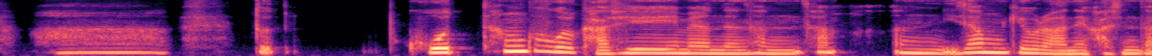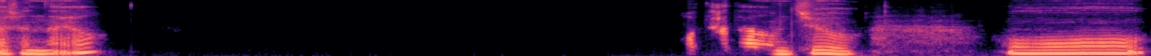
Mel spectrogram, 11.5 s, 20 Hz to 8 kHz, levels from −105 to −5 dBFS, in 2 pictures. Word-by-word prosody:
아 225 0 -7 0.4
또 - - -3 0.7
곧 230 0 +6
한국을 290 -4 +5
가시면은 190 -1 +1
한 175 -3 -1
3 250 +1 -2 0.3
한 200 -5 +1
2-3 230 +1 +4
개월 205 -5 0
안에 165 0 0
가신다 170 +1 -3
하셨나요? 175 +9 -3 2.9
어 - - -11
다다음 170 -4 -4
주. 165 -2 -3 0.7
어. 180 +3 -1
195 Hz, 150 characters per minute, -23 LUFS, 175-230 Hz, 2.9 s, 곧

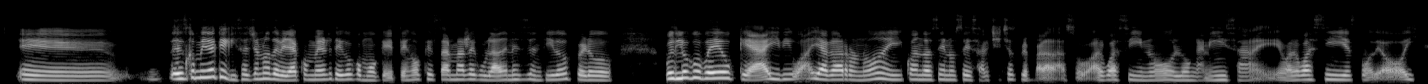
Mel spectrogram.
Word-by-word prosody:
eh, 195 -3 -1 0.3
mm, 235 - -18
es 255 +1 +9
comida 320 +2 +5
que 330 -4 +3
quizás 220 +2 -5
yo 245 - -2
no 260 - +1
debería 205 -4 +4
comer, 225 +1 -2
te 235 - +1
digo, 230 +1 +1
como 200 -3 -3
que 100 - -6
tengo 105 +2 -6
que 235 - -5
estar 220 - -2
más 225 0 -1
regulada 215 -3 0
en 215 - -5
ese 225 0 -6
sentido, 225 +2 -3
pero, 200 -3 0 0.5
pues, 270 +1 +7
luego 300 +2 +6
veo 280 -1 +7
que 230 - 0
hay 255 - +3
y 235 - -4
digo: 240 +1 -5
"Ay, 260 - 0
agarro", 220 -2 +3
¿no?, 225 +6 -1
ahí 220 -5 -2
cuando 225 -1 -1
hace, 215 +2 -2
no 215 - -6
sé, 210 -1 -4
salchichas 200 +5 -12
preparadas 380 - -6
o - - -8
algo 215 - -2
así, 200 -1 -5
¿no? 190 +1 -6
O 210 - -4
longaniza, 195 0 -8
eh, - - -12
o - - -6
algo 210 +1 -1
así, 220 0 -4
y 210 - 0
es 210 - -9
como 110 +1 -9
de: - - -7
"Ay", 115 0 -4
220 Hz, 230 wpm, -21 LUFS, 200-235 Hz, 0.5 s, es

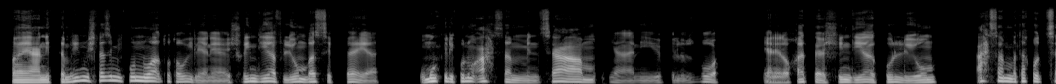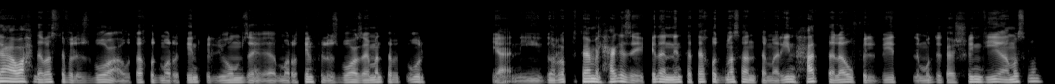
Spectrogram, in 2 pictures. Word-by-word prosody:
فيعني 105 0 +7
التمرين 120 - +2
مش 175 - -1
لازم 180 0 +3
يكون 175 +1 +3
وقته 155 -3 +3
طويل، 125 -6 -2
يعني 80 -1 -3
20 125 +12 -1
دقيقة 135 +1 +3
في 120 - -11
اليوم 120 +3 +2
بس 125 +1 +1
كفاية 90 -9 -1 0.5
وممكن 145 -1 +4
يكونوا 145 +3 +1
أحسن 125 -6 -2
من 90 -3 -3
ساعة 125 +2 +4
م 105 -1 -1
يعني 85 -3 -10
في 90 - -31
الأسبوع. 105 +7 -5 0.5
يعني - - -1
لو - - -1
خدت - - -2
20 110 -1 +1
دقيقة 105 -1 +2
كل 110 -3 0
يوم، 100 +5 +1 0.4
أحسن - - +2
ما 135 -3 +4
تاخُد 145 -1 0
ساعة 145 -3 +5
واحدة 125 -5 +2
بس 115 0 -2
في 105 - -8
الأسبوع، 100 +4 -3
أو 80 0 -8
تاخُد 105 +3 -4
مرّتين 90 +4 -3
في 90 - -10
اليوم 100 +4 -2
زي 85 -3 -4
مرّتين 95 +7 -2
في 115 - -17
الأسبوع 105 +3 -2
زي 100 -1 0
ما 105 - +1
أنت 110 - -4
بتقول. 110 +2 -4 0.7
يعني 85 +1 -5
جرّبت 100 +9 -3
تعمل 130 -3 +6
حاجة 130 +5 +3
زي 95 -9 -2
كده 120 +1 +2
إن 110 -2 +4
أنت 115 - -1
تاخُد 120 -3 -2
مثلًا 115 -3 0
تمارين 95 +7 -1
حتّى 125 -3 +2
لو 110 +3 +2
في 100 -2 -6
البيت 100 +6 -5 0.2
لمُدّة 95 +3 -6
20 115 +4 0
دقيقة 115 0 +1
مثلًا؟ 130 +4 -2
110 Hz, 200 wpm, -25 LUFS, 95-125 Hz, 0.7 s, فيعني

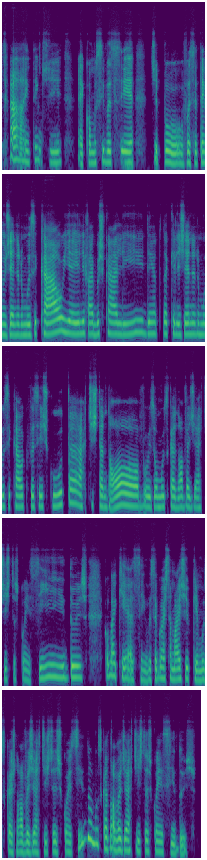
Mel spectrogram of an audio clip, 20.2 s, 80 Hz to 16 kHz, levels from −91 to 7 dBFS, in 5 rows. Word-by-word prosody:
Ah 245 +1 +5
entendi, 205 -2 -4 0.3
é 180 - +1
como 190 +2 -2
se 215 - -3
você, 200 -1 +3 0.4
tipo, 185 -3 +1
você 190 0 -1
tem 195 +1 +2
um - - +1
gênero 190 0 +1
musical 210 +5 +4
e 235 -3 +2
aí 210 -2 +3
ele 210 +1 +2
vai 210 -2 0
buscar 210 +2 -1
ali 205 +4 -2
dentro 210 0 -3
daquele 210 -1 -1
gênero 205 +1 0
musical 195 0 -1
que - - -33
você 195 0 -1
escuta, 210 +5 -2
artistas 215 -4 +1
novos 200 +1 +3
ou 190 - +1
músicas 190 -1 -1
novas 190 0 -1
de 185 - -5
artistas 180 +1 -6
conhecidos. 215 +4 -1 0.3
Como - - -2
é 245 - +2
que 220 - -5
é 205 - 0
assim? 170 -1 -6
Você 180 +2 -2
gosta 200 +2 -1
mais 185 +1 +2
de 195 - +1
quê? 175 -2 -3
Músicas 175 0 -2
novas 175 -1 0
de 175 - +1
artistas 170 +1 -3
desconhecidos 185 - -3
ou 410 - +7
música 295 -9 +1
nova 210 -3 +3
de 205 - -2
artistas 190 -2 -1
conhecidos? 180 - -4
200 Hz, 160 wpm, -24 LUFS, 185-210 Hz, 0.4 s, ou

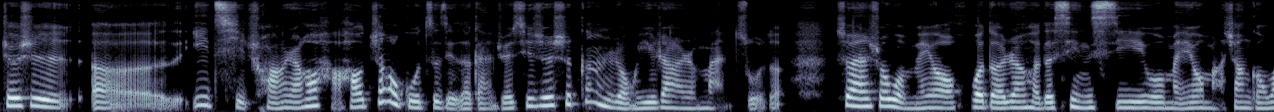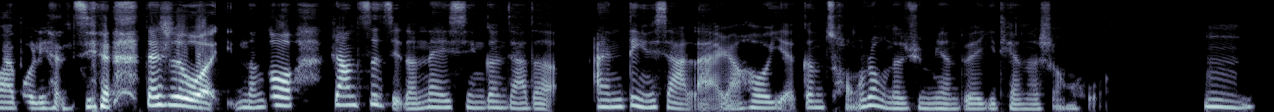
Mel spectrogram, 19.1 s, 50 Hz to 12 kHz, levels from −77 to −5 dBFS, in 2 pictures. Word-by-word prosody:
就 240 -1 +6
是， 225 - +3
呃， - - -2 0.3
一 255 0 -2
起 190 -6 -1
床 165 +3 -3
然 175 - -1
后 230 +2 +4
好 285 - -7
好 200 +1 +2
照 335 +8 +2
顾 190 -7 -1
自 180 +1 -4
己 155 -3 -4
的 155 - -4
感 155 0 -8
觉， 165 0 -3
其 230 +6 -3
实 245 +2 +3
是 280 +3 -1
更 290 - -2
容 165 -1 -2
易 170 - 0
让 175 -1 -2
人 160 - -6
满 165 -1 -8
足 - - -9
的。 - - -11 0.4
虽 250 - +3
然 225 - +5
说 225 -1 +2
我 200 -4 +4
没 160 +1 -6
有 175 -2 +1
获 195 +3 +2
得 180 -2 +1
任 185 0 +1
何 165 - -1
的 170 +1 +1
信 180 -1 -1
息， 180 0 +1
我 170 0 0
没 165 -1 -5
有 175 +1 -2
马 - - -9
上 180 -1 -4
跟 165 0 -4
外 175 -1 +1
部 180 0 -4
连 170 +2 -2
接， 210 +6 +1 0.4
但 255 0 +8
是 260 -2 +8
我 210 -4 +10 0.3
能 190 +1 -2
够 245 -1 +6 0.3
让 265 -1 +4
自 275 +1 -1
己 - - -4
的 155 0 -3
内 190 +2 -2
心 185 -2 -5
更 185 -1 -4
加 160 -1 -4
地 155 -2 -5 0.2
安 205 +1 -1
定 210 -5 -1
下 175 -6 -2
来， - - -4
然 - - -4
后 180 0 -1
也 - - -6
更 190 0 -5
从 210 +1 -5
容 235 -7 0
地 160 -1 -2
去 165 0 -8
面 155 -1 -5
对 150 -1 -4
1 150 - -7
天 150 -1 -8
的 145 0 -8
生 - - -11
活。 80 0 -14 0.8
嗯。 205 -2 -3
185 Hz, 265 characters per minute, -20 LUFS, 170-220 Hz, 0.8 s, 我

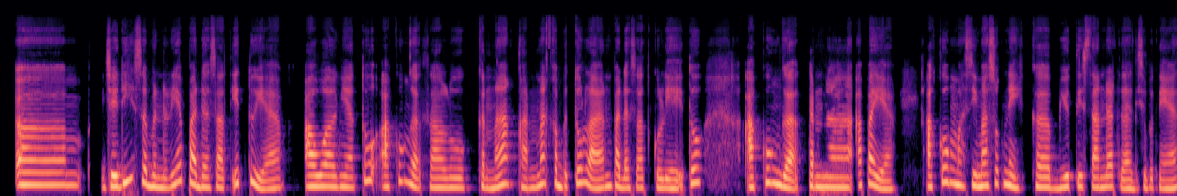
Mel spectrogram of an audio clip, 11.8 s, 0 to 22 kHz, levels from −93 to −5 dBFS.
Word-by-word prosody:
Mmm, 245 -1 +2 0.2
jadi 220 - +4
sebenernya 235 - +1
pada 205 -8 +2
saat 195 -1 -2
itu 280 +4 -3
ya, 180 +3 -2 0.2
awalnya 215 -2 +3
tuh 330 +11 -3
aku 260 +4 -3
gak 205 - -1
terlalu 195 -1 -1
kena 245 +11 0
karena 205 +6 -1
kebetulan 225 -4 +1
pada 215 -5 +1
saat 195 0 -5
kuliah 180 -2 0
itu, 285 +1 0 0.5
aku 255 +8 +2
nggak 185 -6 +4
kena 200 -2 +2
apa 240 +1 0
ya, 170 -4 +1 0.3
aku 215 +8 0
masih 240 -5 +1
masuk 245 +4 +1
nih 200 -7 +1
ke 205 -1 +1
beauty 210 +4 -1
standard 210 0 -1
lah 175 - +1
disebutnya 175 0 -3
215 Hz, 170 wpm, -23 LUFS, 195-245 Hz, 0.5 s, jadi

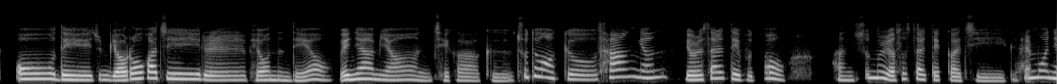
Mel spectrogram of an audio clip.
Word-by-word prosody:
어 255 0 +5
네. 210 -2 +4
좀 215 +2 -4
여러 225 +8 +6
가지를 240 -8 +2
배웠는데요. 200 0 -1
왜냐하면 210 -4 +1
제가 180 -3 -6
그 160 0 -9
초등학교 270 - -2
4 330 -1 -1
학년 345 -1 -3 0.2
10 210 0 +3
살 285 +4 -1
때부터 240 0 -2 0.4
한 195 -1 -6
26 255 -3 0
살 240 -2 0
때까지 170 -6 -5
그 - - -15
할머니 310 -1 +1
215 Hz, 220 characters per minute, -20 LUFS, 195-265 Hz, 0.4 s, 여러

